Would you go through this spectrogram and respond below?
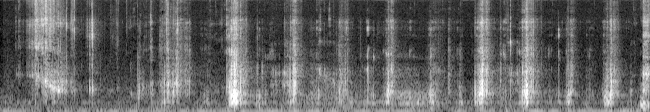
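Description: Crispy deep-fried pork belly skin (chicharrón) bitten and chewed up close, with loud crackling crunches in irregular bursts between quieter chewing.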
